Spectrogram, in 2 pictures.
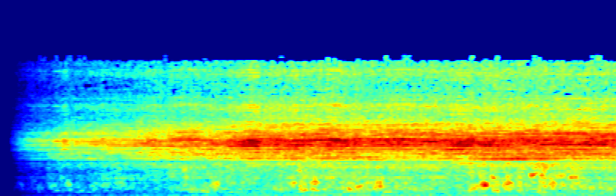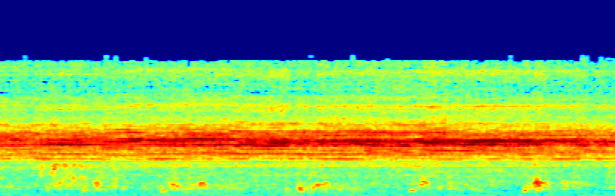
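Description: Station public-address announcement, a voice speaking over the platform loudspeakers, with a steady high hiss underneath. The sound fades in over the first second or two.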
